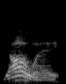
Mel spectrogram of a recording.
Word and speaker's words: Yahweh: they would read the the y would become a j and with the vowel points of adonai but the words and consonants of yahweh you got jehovah which became a mispronunciation but the other common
